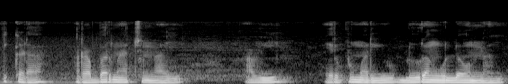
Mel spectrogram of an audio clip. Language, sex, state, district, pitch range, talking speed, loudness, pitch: Telugu, male, Telangana, Mahabubabad, 95-105 Hz, 120 wpm, -14 LUFS, 100 Hz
